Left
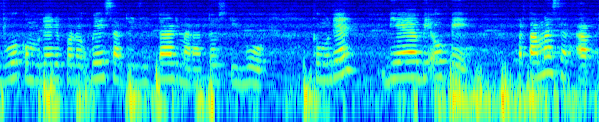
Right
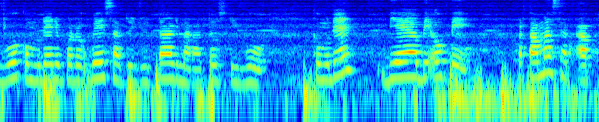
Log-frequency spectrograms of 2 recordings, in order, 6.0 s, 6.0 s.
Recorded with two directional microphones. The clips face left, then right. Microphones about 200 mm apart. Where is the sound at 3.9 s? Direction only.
15° right (ahead or behind).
